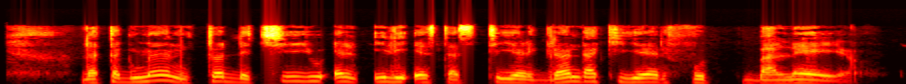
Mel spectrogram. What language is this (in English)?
Esperanto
